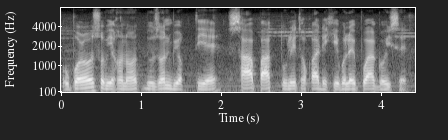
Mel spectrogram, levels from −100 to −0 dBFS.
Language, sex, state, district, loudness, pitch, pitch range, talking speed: Assamese, male, Assam, Kamrup Metropolitan, -15 LUFS, 100 Hz, 100-105 Hz, 150 wpm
